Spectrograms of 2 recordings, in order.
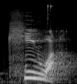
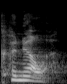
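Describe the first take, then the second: First: The word is pronounced unlike its spelling. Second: The word is pronounced the way it is spelled. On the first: The speaker calls it right. "the correct pronunciation is quinoa" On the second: The speaker calls it wrong. "the spelling would lead you to believe that that might be the way to say it"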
